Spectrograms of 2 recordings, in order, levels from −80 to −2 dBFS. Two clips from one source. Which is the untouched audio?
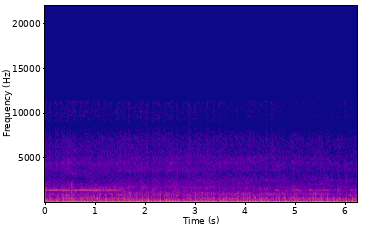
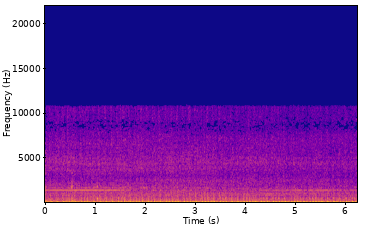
second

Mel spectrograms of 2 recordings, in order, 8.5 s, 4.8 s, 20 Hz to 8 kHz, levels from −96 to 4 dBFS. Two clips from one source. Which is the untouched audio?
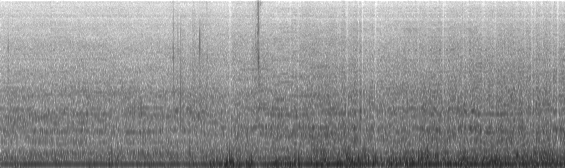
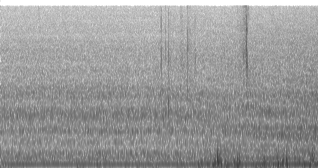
second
